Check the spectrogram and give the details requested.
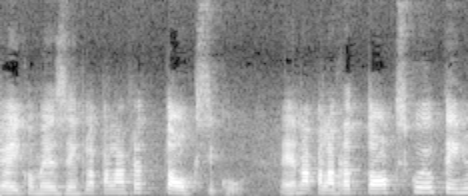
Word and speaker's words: tóxico: que e um se na palavra tóxico é gravado com x mas quando eu pronuncia eu falo tóxico então x ele representa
